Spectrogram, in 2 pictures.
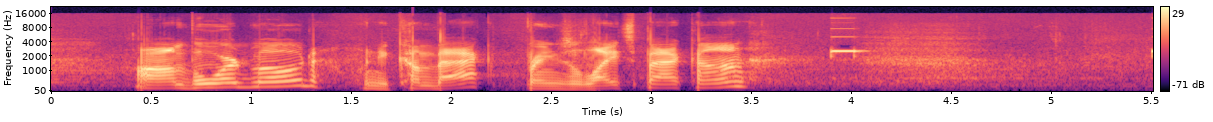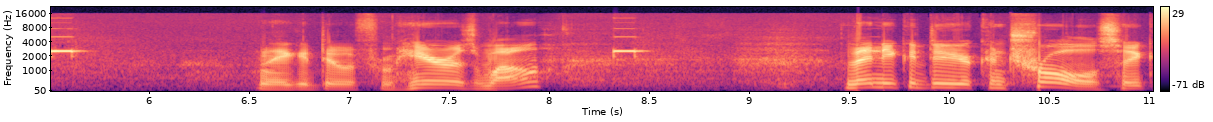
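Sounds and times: short high beeps: 0:03.9 - 0:04.1, 0:05.5 - 0:05.8, 0:08.3 - 0:08.6.

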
